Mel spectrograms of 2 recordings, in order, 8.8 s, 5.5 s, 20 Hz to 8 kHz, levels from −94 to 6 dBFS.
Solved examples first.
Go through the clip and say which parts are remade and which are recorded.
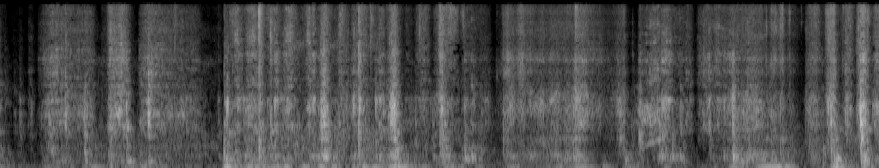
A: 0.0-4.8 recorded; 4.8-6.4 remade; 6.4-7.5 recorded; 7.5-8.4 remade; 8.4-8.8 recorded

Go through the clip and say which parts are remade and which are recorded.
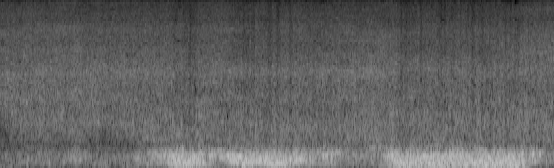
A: 0.0-0.9 remade; 0.9-2.0 recorded; 2.0-4.3 remade; 4.3-5.5 recorded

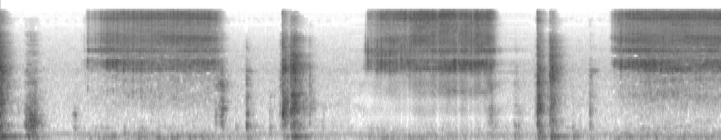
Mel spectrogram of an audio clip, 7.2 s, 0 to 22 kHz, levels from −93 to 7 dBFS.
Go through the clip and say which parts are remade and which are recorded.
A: 0.0-3.5 recorded; 3.5-5.3 remade; 5.3-7.2 recorded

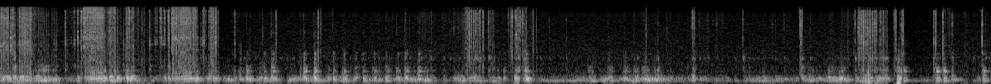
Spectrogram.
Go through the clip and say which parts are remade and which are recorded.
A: 0.0-9.9 recorded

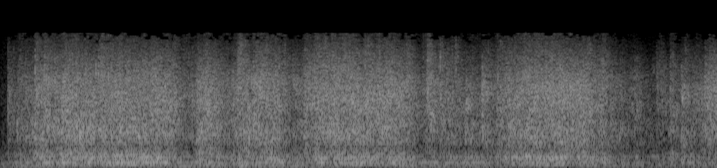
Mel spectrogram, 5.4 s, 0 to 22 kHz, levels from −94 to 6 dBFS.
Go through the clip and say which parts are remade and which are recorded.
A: 0.0-5.4 recorded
